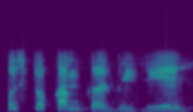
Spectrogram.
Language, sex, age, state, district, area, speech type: Hindi, female, 30-45, Uttar Pradesh, Prayagraj, rural, conversation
